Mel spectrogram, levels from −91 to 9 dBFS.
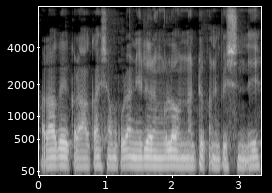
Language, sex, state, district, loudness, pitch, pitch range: Telugu, male, Andhra Pradesh, Sri Satya Sai, -16 LUFS, 105 Hz, 105-110 Hz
